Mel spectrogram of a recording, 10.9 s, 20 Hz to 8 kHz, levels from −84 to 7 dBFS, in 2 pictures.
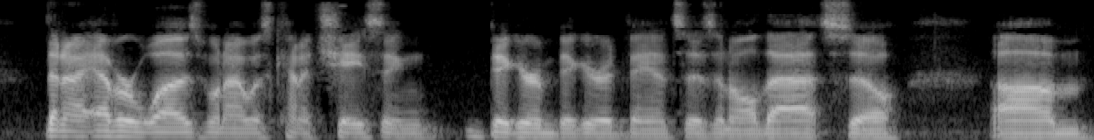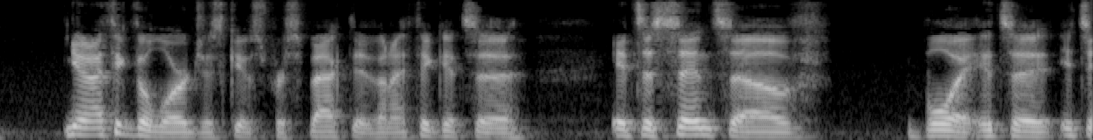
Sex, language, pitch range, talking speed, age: male, English, 90-105 Hz, 225 wpm, 30-49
